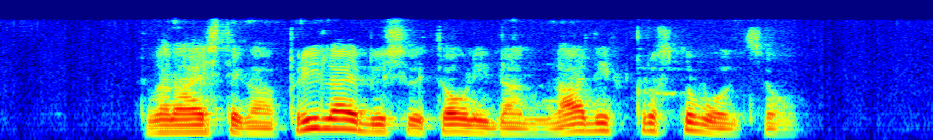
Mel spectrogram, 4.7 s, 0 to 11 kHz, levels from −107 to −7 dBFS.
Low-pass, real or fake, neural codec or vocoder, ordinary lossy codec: 7.2 kHz; real; none; none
